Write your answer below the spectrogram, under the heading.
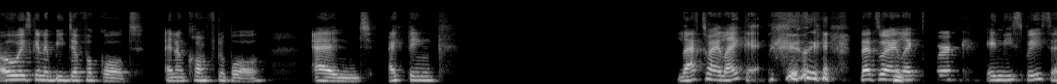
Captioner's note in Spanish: risas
